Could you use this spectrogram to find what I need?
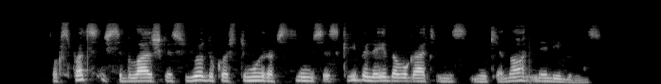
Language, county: Lithuanian, Vilnius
